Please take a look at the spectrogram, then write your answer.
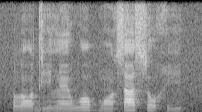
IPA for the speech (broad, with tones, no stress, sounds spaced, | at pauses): l ɔ˧ d i˧ l ɛ̃˧ w ɔ˦ b ɔ̃˧ s a˦ s o˦˨ h i˨˦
